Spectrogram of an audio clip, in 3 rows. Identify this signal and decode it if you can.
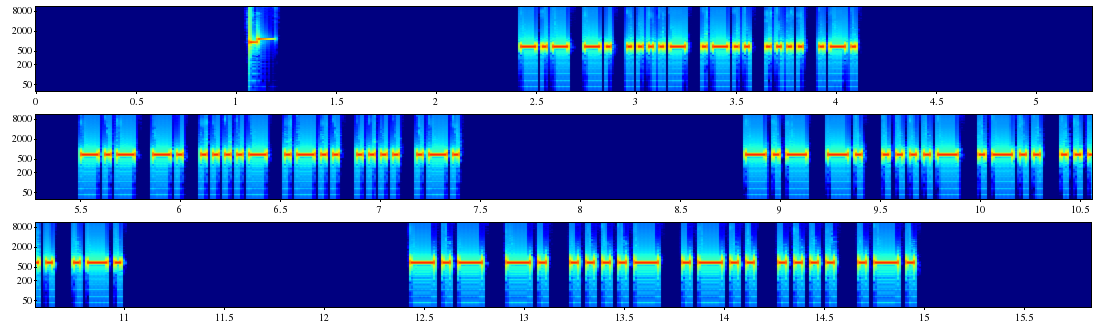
Morse code, heard as a keyed tone, about 37 wpm, 700 Hz. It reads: KN4LHR KN4LHR KN4LHR KN4LHR
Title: Speed Racing - USA Call Signs 30wpm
